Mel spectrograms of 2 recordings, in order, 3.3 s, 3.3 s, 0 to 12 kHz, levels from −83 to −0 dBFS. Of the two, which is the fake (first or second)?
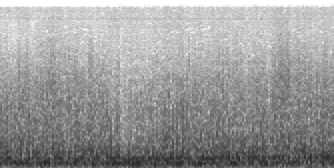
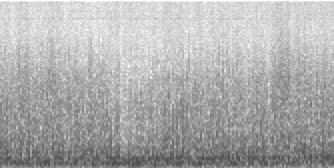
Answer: second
